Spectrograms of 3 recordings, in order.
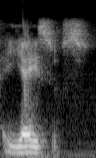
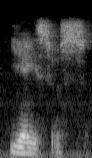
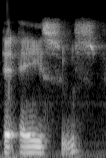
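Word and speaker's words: Ἰησοῦς: name in Greek is yesus. There's a y sound in it. It's spelled with but it but because of the cemetic root it's more of a yesus kind of sound although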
